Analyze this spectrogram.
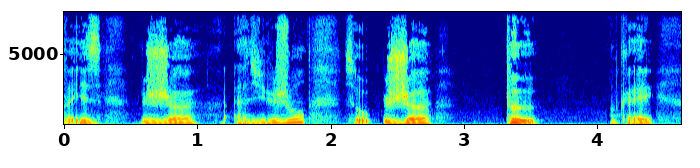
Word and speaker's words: je peux: je, as usual, so je peux, okay? Final x not pronounced here, okay? So you get x, but you don't pronounce it, so basically you get the sound peut, je peux.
